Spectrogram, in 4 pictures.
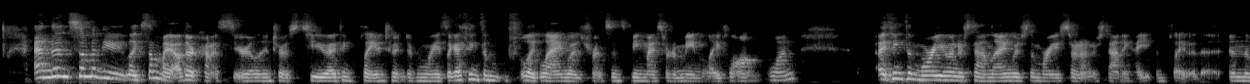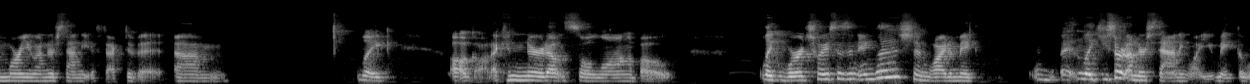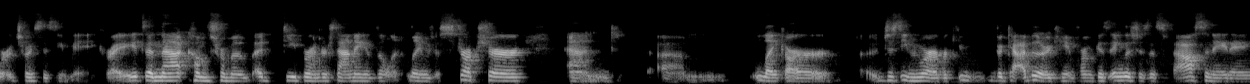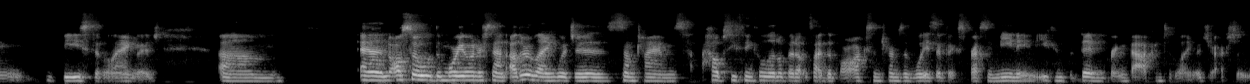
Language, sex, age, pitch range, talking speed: English, female, 30-49, 165-200 Hz, 200 wpm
